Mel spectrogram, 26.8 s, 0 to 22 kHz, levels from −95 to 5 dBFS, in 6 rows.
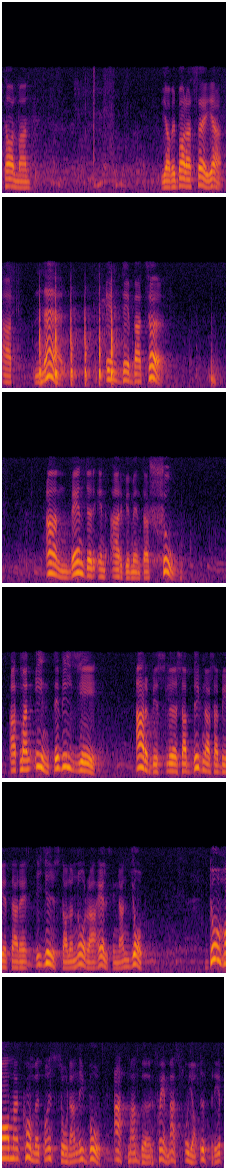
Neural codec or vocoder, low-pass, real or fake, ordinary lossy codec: none; 5.4 kHz; real; none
